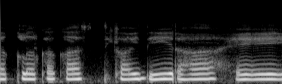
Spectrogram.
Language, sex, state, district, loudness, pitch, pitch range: Hindi, female, Jharkhand, Palamu, -14 LUFS, 240 Hz, 235-250 Hz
